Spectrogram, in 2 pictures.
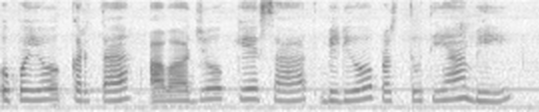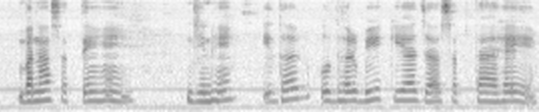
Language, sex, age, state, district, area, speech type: Hindi, female, 45-60, Madhya Pradesh, Seoni, rural, read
